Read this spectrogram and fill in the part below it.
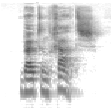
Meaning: offshore, off the harbour
- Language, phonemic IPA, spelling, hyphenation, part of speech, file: Dutch, /ˌbœy̯.tə(n)ˈɣaːts/, buitengaats, bui‧ten‧gaats, adjective, Nl-buitengaats.ogg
